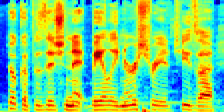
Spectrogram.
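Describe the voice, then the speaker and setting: A woman's voice: a bass voice, level tone, fast, darkish tone, faint music behind. Older woman giving chatty garden advice. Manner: chatty, many restarts, emphatic advice. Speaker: master gardener guest. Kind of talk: casual radio chat.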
